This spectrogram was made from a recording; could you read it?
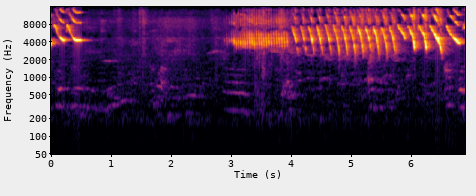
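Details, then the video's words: Sharp-shot song of a Merlok canary for bird mastering: a few high slurred notes, a quiet gap, then a dense buzzy trill breaking into rapid, piercing descending notes. "tembakan tajam kenari merlok"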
